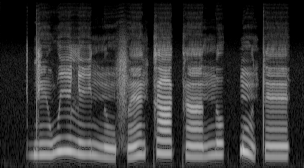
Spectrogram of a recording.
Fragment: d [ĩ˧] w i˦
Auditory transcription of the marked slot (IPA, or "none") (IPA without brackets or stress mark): ĩ˧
